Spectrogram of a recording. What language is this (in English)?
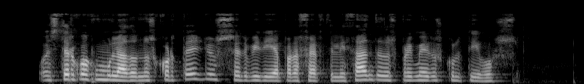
Galician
